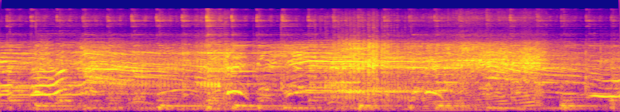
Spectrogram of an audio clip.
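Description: Live street procession music: brass gongs strike a regular low beat under a wavering melody and singing. Crowd shouting swells up in the middle.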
